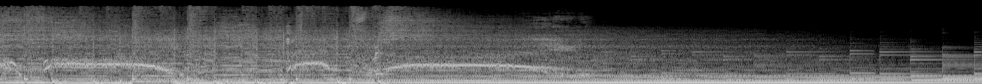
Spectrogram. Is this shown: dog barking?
no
